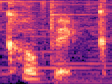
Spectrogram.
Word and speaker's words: Copic: has me purchasing those Copic is how you pronounce it Copic markers that are like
